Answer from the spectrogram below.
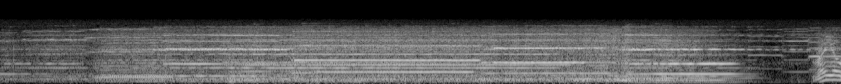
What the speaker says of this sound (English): Railways, specially laid from the pits, carry away the limestone to be made into cement for new factories and roads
